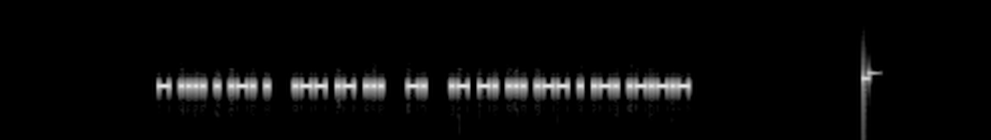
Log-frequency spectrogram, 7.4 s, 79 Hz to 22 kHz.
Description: Morse code, heard as a keyed tone, about 41 wpm, 700 Hz. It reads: THERE WAS N ANSWER.
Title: Sentences from Top 300 Words and Abbreviations 45wpm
